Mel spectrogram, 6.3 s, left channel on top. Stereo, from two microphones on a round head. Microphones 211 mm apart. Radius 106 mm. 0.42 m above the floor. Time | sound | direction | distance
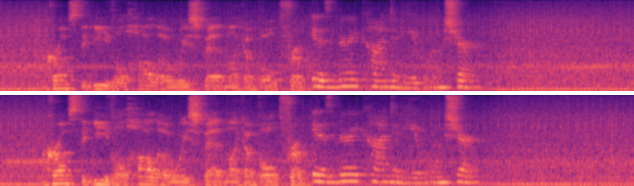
0.4 | a man speaking | 25° right (ahead or behind) | 1.3 m
3.1 | a woman speaking | 40° left (ahead or behind) | 0.9 m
